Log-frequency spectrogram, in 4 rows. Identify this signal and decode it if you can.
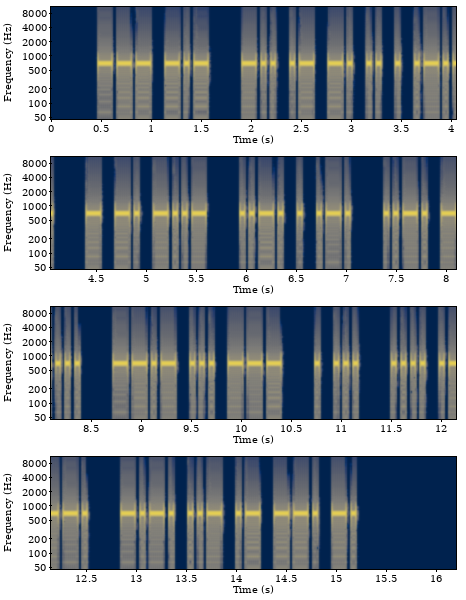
Morse code, heard as a keyed tone, about 25 wpm, 700 Hz. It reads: OK DANIEL TNX FER FB QSO ES HP CUAGN
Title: K1USN SST QSO Practice 25wpm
